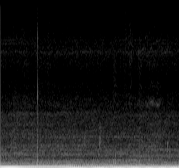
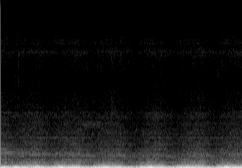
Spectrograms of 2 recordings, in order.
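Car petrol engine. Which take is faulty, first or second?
second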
